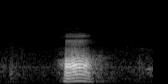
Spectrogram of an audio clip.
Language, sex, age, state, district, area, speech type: Hindi, male, 45-60, Madhya Pradesh, Betul, rural, read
